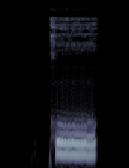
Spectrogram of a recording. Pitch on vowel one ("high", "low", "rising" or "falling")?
low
